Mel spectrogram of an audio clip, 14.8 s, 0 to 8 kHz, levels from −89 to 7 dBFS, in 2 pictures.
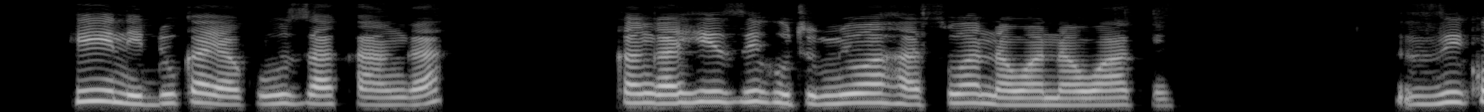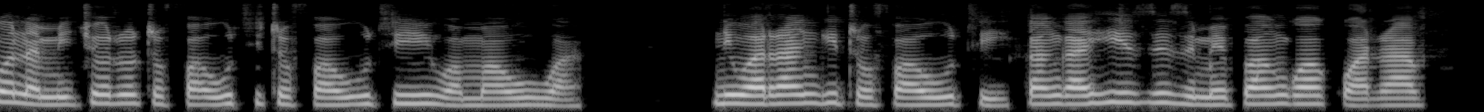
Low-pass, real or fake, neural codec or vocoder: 7.2 kHz; real; none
